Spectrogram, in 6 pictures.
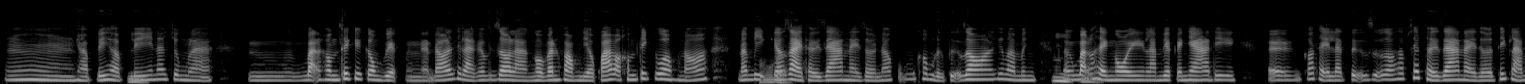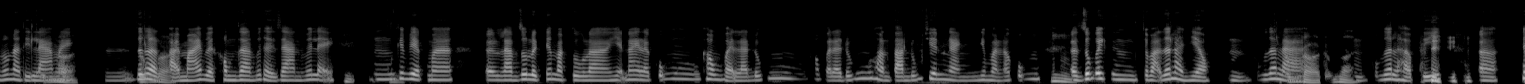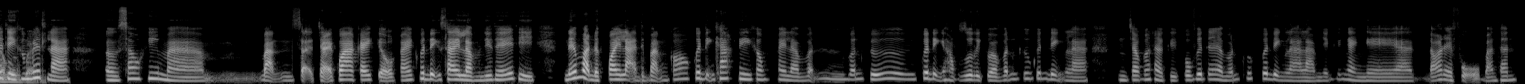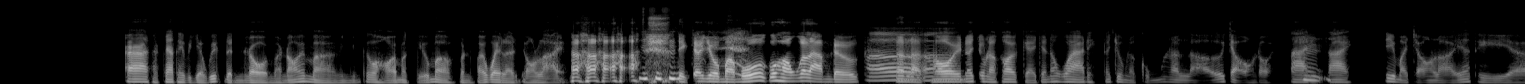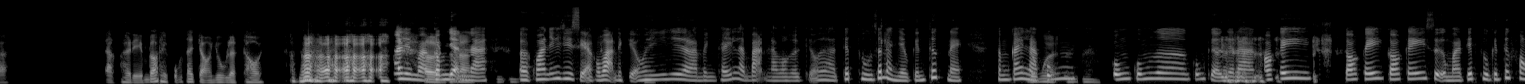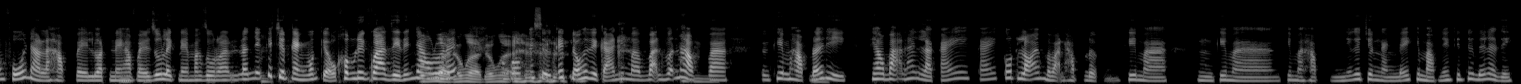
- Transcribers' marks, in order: other background noise; laugh; laugh; laugh; laugh; laugh
- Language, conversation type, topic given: Vietnamese, podcast, Bạn có thể kể về một lần bạn đưa ra quyết định sai lầm và bạn đã sửa sai như thế nào?
- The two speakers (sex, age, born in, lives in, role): female, 20-24, Vietnam, Vietnam, host; male, 30-34, Vietnam, Vietnam, guest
